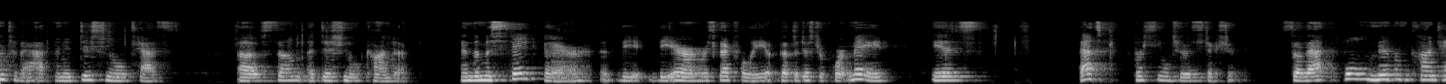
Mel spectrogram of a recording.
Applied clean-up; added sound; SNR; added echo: neural mask model DeepFilterNet 3.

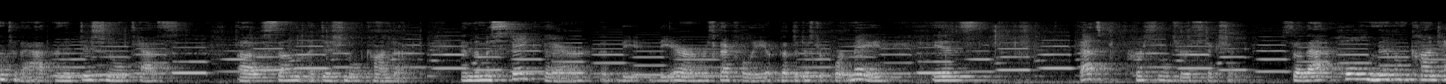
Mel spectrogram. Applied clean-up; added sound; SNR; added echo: none; Wind instrument, woodwind instrument; 5 dB; reverberation time 0.8 s.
